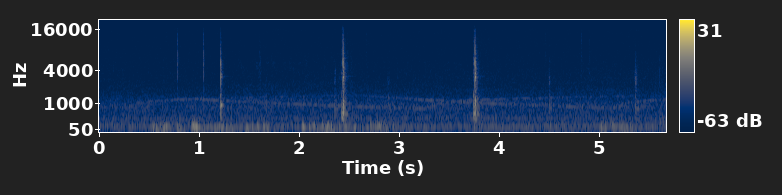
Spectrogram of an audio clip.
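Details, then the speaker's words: 2013 Multiquip 1.5 ton vibratory roller that won't start: old electric fuel pump wired straight to battery gives sharp isolated clicks about a second apart with no pumping hum; failed fuel pump. "No. It clicks, but it doesn't clack. You know what I'm saying?"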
